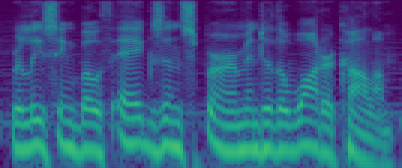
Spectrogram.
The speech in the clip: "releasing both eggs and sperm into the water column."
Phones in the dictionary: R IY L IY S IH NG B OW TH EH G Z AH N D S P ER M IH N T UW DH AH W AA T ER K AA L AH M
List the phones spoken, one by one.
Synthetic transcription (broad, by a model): R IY L IY S IH NG B OW TH EH G Z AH N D S P ER M IH N T UW DH AH W AA T ER K AA L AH M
